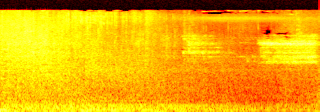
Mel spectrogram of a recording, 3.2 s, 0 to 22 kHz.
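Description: Sniper rifle shot in the video game Sniper Elite 3, a loud, booming report whose rumble fades away over a few seconds, no talk.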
